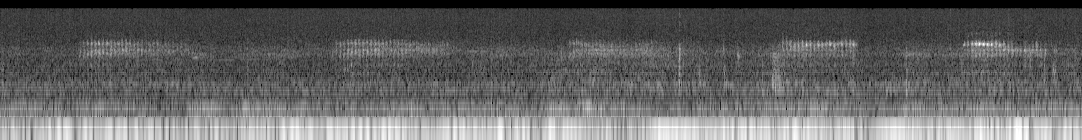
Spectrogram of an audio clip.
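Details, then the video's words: Mother cat snoring loudly while nursing three newborn kittens, two orange and one grey, born the day before; a deep continuous low rumble with a soft breathy hiss repeating about every two to three seconds. "Cats Snoring loud While Nursing"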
